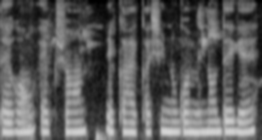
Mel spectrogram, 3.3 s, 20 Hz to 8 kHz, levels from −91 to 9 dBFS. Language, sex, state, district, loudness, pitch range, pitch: Chakma, female, Tripura, Unakoti, -14 LUFS, 205-220 Hz, 210 Hz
